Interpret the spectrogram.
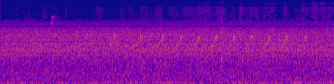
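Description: A small bird's trill of quick, repeated chirps, about five a second, starting about a second and a half in and stopping near the end, over steady outdoor background noise.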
